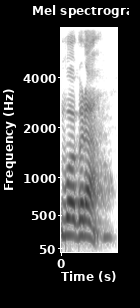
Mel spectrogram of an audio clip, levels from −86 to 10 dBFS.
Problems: none marked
